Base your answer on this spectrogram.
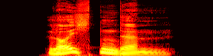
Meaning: strong dative masculine/neuter singular of leuchtend
- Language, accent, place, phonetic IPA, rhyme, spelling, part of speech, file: German, Germany, Berlin, [ˈlɔɪ̯çtn̩dəm], -ɔɪ̯çtn̩dəm, leuchtendem, adjective, De-leuchtendem.ogg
